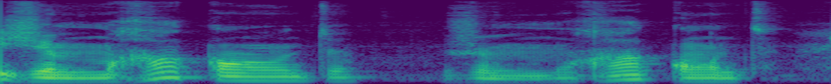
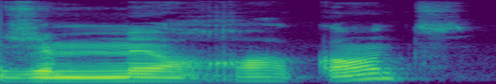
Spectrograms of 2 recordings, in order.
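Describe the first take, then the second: First: "je me rends compte" with "me" reduced to m; swallowed E. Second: Slow "je me rends compte", every syllable sounded; full E in "me". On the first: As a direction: drop the E: "je m'rends compte". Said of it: "tu le bouffes". (« je me rends compte » en avalant le E de « me ») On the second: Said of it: "le E là de me". (« je me rends compte » lentement, avec le E de « me » prononcé) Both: Shown as a demonstration.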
